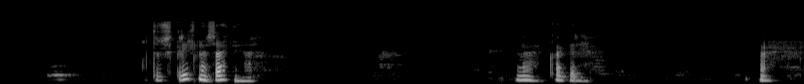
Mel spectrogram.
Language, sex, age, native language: Icelandic, female, 30-39, Icelandic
